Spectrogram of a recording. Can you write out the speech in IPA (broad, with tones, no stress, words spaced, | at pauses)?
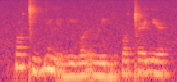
ko˦ǀi̤˨˦ɡe̤˦˨lʲ ri̤˨nbo˧r vi˨bʲe̤˧po˧ǀø˦ lʲø˧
